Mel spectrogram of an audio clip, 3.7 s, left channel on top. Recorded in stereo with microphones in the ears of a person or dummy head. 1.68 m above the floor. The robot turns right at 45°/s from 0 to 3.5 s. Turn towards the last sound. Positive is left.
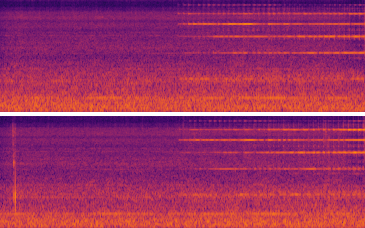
turn(degrees=-145)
